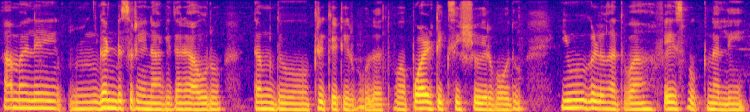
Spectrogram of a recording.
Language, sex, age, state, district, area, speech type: Kannada, female, 45-60, Karnataka, Koppal, urban, spontaneous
